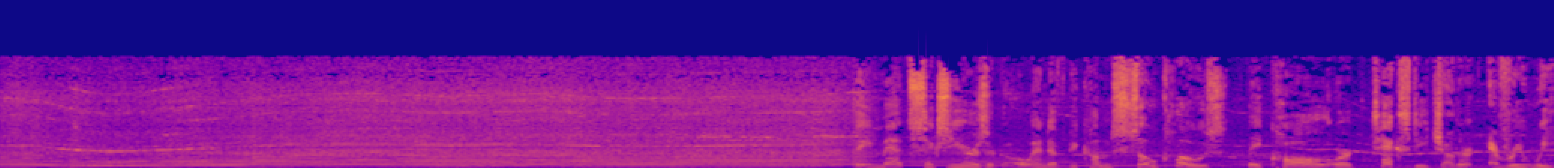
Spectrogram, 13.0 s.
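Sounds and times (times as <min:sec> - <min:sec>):
race car engine revving during a ride outside Charlotte: 0:00.0 - 0:12.9
speech: 0:07.1 - 0:12.9.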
